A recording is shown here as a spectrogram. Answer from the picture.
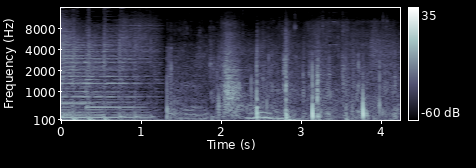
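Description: Background music fading out in the first second and stopping abruptly, then footsteps on a dry dirt path: irregular sharp steps over a faint outdoor hiss.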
